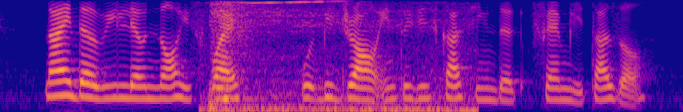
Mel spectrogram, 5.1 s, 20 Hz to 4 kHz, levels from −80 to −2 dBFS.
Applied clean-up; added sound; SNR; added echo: none; Bus; 6 dB; none.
